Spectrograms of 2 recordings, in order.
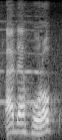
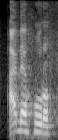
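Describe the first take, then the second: Both takes have the same delivery.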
